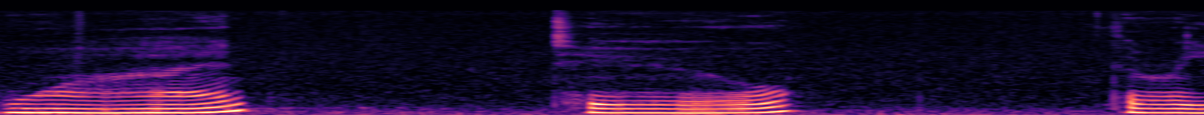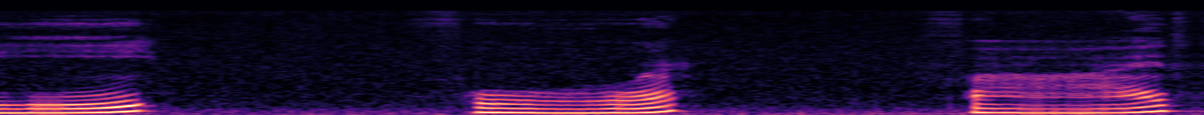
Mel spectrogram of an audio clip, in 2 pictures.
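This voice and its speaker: A woman reads a guided relaxation meditation calmly and soothingly, with long pauses and soft, breathy phrase endings. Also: rumbling low, a little hiss or hum, rough recording. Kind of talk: guided relaxation meditation, scripted read-aloud. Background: music under the voice.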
